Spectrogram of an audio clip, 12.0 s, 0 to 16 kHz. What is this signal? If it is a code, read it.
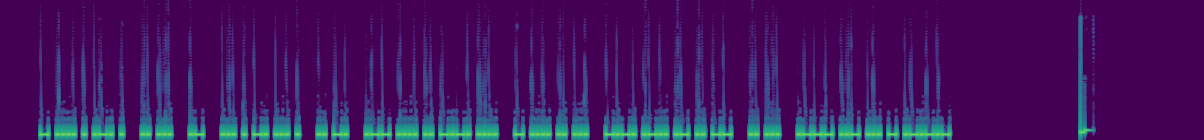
Morse code, heard as a keyed tone, about 44 wpm, 700 Hz. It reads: THERE IS A SENSE IN WHICH THIS CLAIM IS JUST.
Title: Sentences from Top 1500 Words 45wpm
